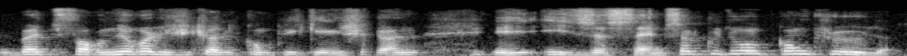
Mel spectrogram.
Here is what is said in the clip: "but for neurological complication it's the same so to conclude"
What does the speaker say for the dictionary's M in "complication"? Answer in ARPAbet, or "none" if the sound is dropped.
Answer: none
